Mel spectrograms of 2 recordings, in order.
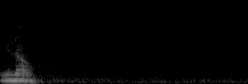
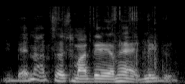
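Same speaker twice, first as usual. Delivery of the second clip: high, loud threat over his hat; loud mock threat; mock warning yell; 8 semitones higher, 8 dB louder than usual. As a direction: warn them off, hammed-up. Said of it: "I'm like".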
